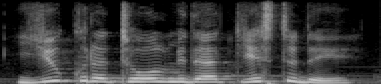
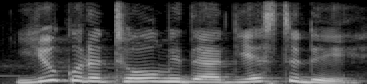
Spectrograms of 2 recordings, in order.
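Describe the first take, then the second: No difference in how they are said.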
